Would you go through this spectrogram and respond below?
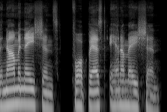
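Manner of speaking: robotic text-to-speech voice. Reading out award nominations as a bit, in a failed Roz impression. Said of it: "You sounded more like Rocket voiceover from TikTok".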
